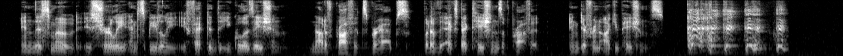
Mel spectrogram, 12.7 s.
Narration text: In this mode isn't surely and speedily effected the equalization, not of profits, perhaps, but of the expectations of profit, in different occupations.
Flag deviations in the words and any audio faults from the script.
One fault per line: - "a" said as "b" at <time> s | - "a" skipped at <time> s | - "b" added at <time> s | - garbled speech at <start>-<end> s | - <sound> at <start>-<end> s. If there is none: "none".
- "isn't" said as "is" at 1.3 s
- throat clearing at 10.3-11.8 s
